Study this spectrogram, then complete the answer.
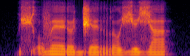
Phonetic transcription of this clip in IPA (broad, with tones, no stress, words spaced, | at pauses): ɕɔ̰˨˩˦vɛː˦˨ɾœ˦˨ d͡ʒɛ˩˧˩rɔ˨˩˦ʑe˦˨ ʑa˥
